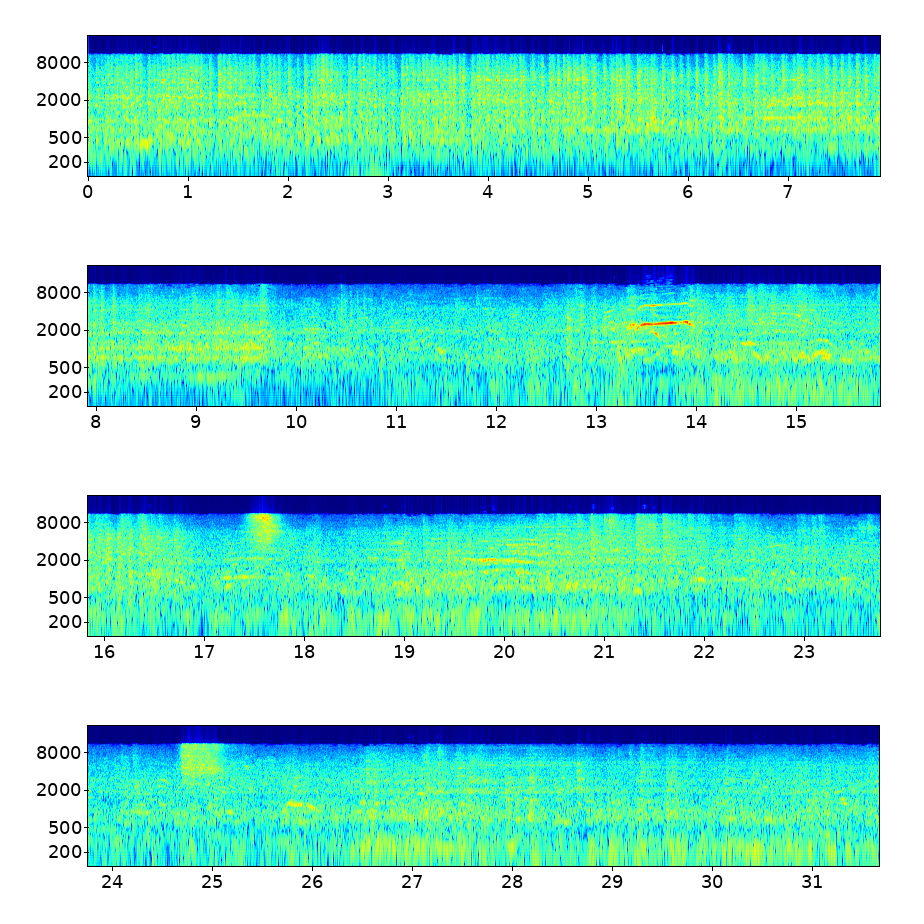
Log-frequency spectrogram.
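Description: Pinfari steel roller coaster train running along its track past the camera, a steady rattling rumble of wheels on rail, with riders' and crowd voices mixed in.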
